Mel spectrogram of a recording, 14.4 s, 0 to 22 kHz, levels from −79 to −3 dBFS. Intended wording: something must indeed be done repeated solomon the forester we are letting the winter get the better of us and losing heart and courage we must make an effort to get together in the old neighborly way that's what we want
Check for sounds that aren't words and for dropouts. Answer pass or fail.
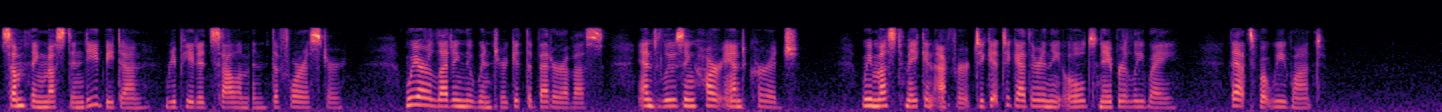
fail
